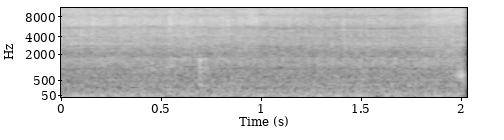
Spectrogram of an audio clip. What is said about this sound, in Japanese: 河川敷暗いんで、焼き目が謎、じゅうじゅう言うてることは言うてるけども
